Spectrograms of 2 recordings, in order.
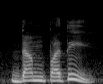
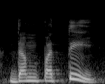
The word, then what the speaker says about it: दंपति: दंपति इस शब्द को लिखने और उच्चारण के क्रम में लोग दंपत्ति या दंपत्ति जैसे प्रयोग कर दिया करते हैं।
